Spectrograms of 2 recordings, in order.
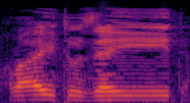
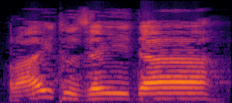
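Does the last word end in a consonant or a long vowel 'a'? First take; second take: consonant; long vowel. First: The last word ends on a silent consonant. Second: The last word ends with a long 'a' vowel. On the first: "وربيعة تقف عليه" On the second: "جمهور العرب في التنوين نصب يوقف عليه بالألف"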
